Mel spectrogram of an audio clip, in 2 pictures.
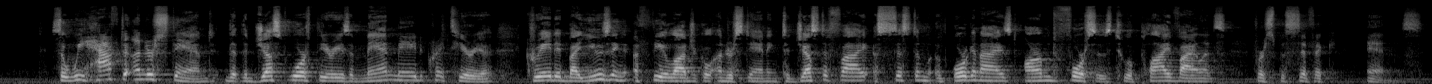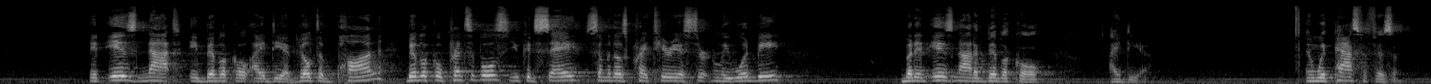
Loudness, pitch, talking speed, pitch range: -27 LUFS, 165 Hz, 135 wpm, 145-185 Hz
